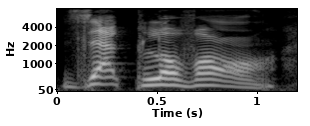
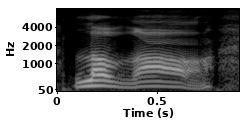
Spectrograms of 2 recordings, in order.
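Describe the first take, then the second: First: Zach Lavin with French luh-vahn ending, slowed. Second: LaVine said French, luh-vahn; mock French Lavin, nasal end; Frenchified Lavin. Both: Shown as a demonstration. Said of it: "does sound a little French".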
